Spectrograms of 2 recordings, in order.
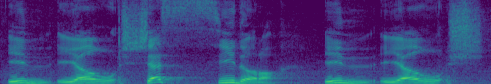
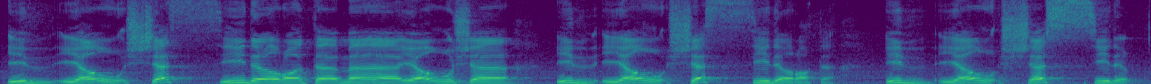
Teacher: Maka kita nak sebut kena hati-hati, biar pertama shin kemudian sin. Iz yaghshas sidra, iz yaghsh, itu shin.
